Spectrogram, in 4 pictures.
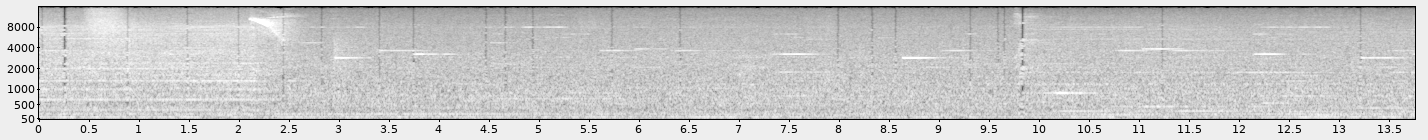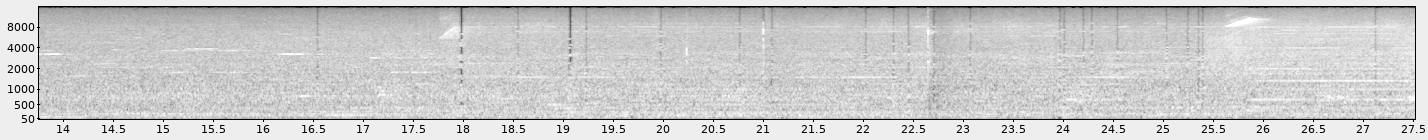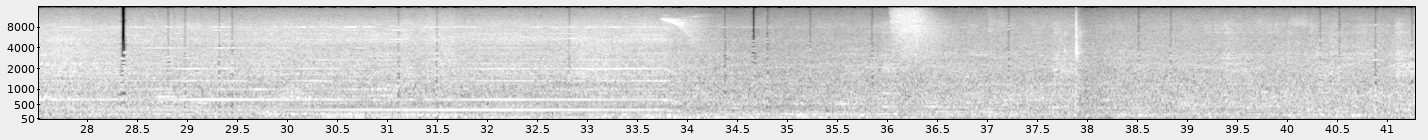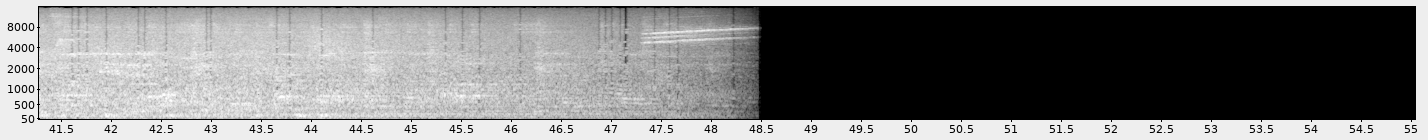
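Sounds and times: short high machine tones: 0.0s - 34.7s, 47.2s - 48.5s
machinery running hum: 0.0s - 47.3s
loud hiss: 17.4s - 36.8s.

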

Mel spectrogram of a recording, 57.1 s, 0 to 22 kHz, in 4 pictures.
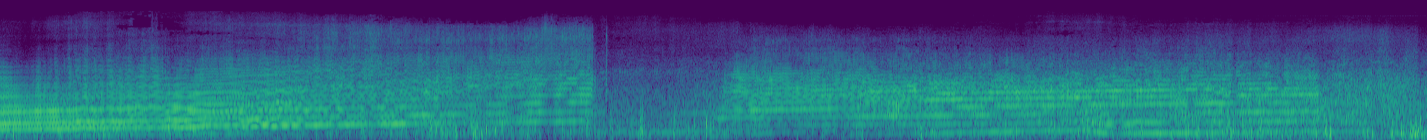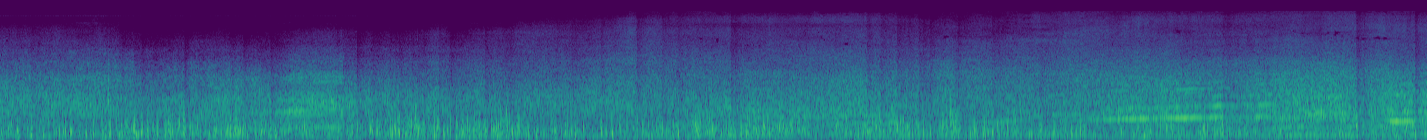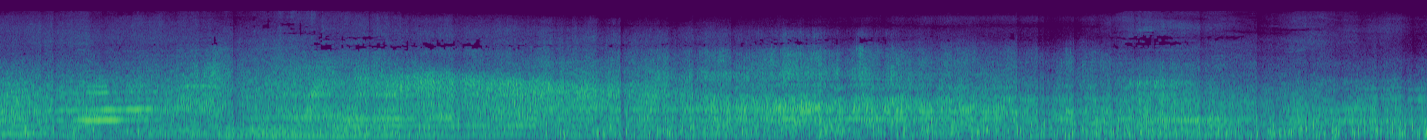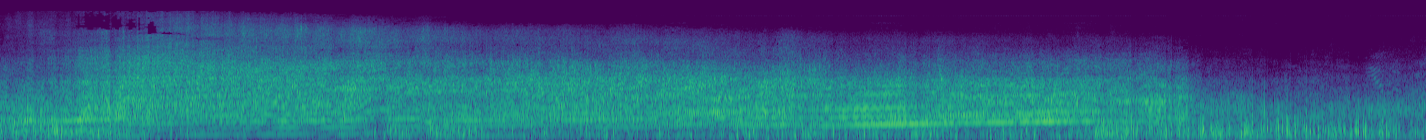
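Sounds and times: car engines revving hard: 0.0s - 57.0s.

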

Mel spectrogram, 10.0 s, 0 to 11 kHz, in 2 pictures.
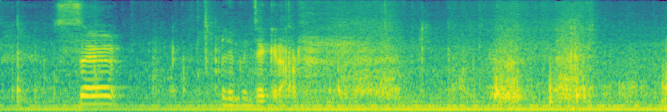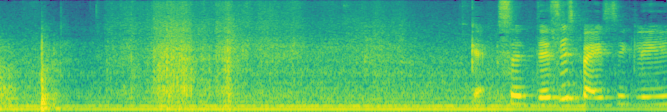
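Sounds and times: steady low hum: 0.0s - 10.0s
packaging rustling: 5.8s - 7.4s.

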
